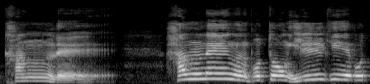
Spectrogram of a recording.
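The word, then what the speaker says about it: 寒冷: 그러면 담보 람보에서 레단보로 묶어도 괜찮겠죠 한 랭 발음은 캉레 한랭은 보통 일기예보 때 좀 들리잖아요 요런 거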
